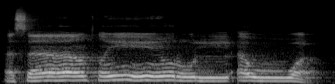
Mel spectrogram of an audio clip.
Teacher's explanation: واو مشدد ہے، آپ نے لپس کو اچھی طرح راؤنڈ میں لے کے جانا ہے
